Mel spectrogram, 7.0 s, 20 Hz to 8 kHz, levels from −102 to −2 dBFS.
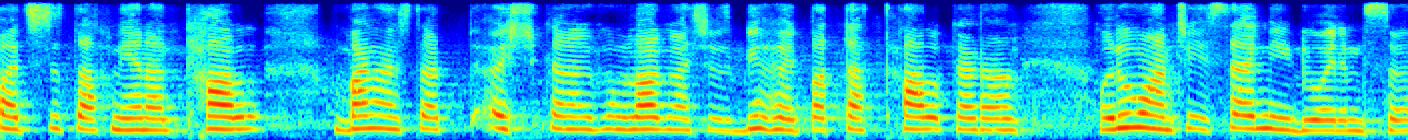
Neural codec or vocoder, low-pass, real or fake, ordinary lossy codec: codec, 16 kHz, 2 kbps, X-Codec, HuBERT features, trained on general audio; 7.2 kHz; fake; none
